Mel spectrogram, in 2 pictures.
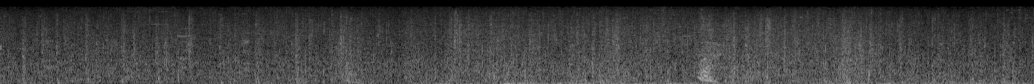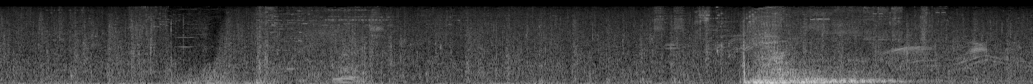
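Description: Footsteps crunch on loose rocky ground.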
